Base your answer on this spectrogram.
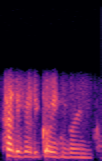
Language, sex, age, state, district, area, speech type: Dogri, female, 18-30, Jammu and Kashmir, Udhampur, rural, conversation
